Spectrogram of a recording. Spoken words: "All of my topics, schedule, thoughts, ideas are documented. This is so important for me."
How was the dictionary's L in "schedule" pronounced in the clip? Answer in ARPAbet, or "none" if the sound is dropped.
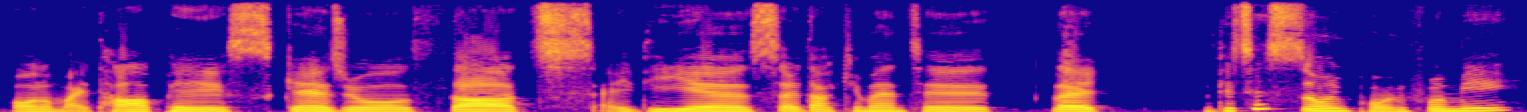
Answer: L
